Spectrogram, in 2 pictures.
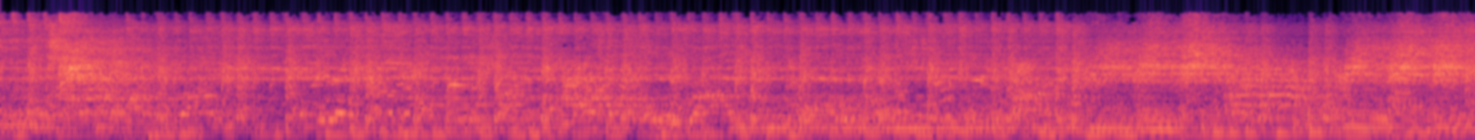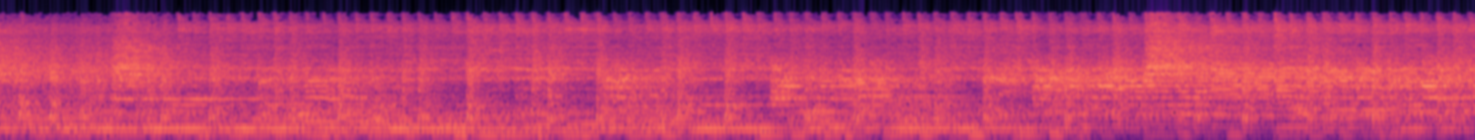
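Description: A live electric blues band playing at full volume: two electric guitars, bass guitar and a drum kit.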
